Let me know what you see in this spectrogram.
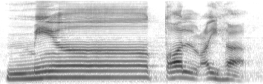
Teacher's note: हमारी ज़ुबान जो है हमारे मुंह के दरमियान में मुअल्लक रहेगी, वो टच नहीं करेगी। और आप ऐसा करके देखें तो इस दौरान में नून की जो आवाज़ है वो नाक में छुपती हुई हम उसको प्रोड्यूस करेंगे। इसको कहेंगे हम नून की आवाज़ को छुपाना।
